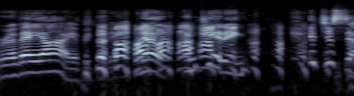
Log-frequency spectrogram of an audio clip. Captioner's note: all laughing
